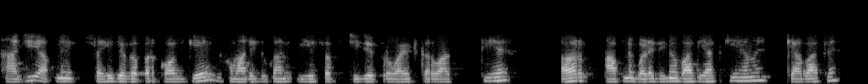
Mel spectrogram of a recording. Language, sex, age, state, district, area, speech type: Hindi, male, 45-60, Madhya Pradesh, Balaghat, rural, conversation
